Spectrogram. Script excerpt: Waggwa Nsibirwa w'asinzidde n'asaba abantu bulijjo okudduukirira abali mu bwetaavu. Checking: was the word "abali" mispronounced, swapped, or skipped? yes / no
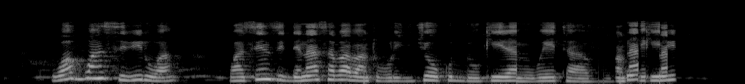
yes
